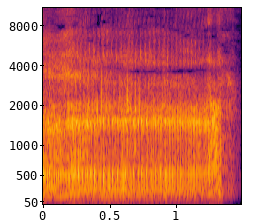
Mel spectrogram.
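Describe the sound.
A person imitates the vicious growl of an attack dog: one loud, rough, sustained snarl lasting just over a second, then cutting off abruptly.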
